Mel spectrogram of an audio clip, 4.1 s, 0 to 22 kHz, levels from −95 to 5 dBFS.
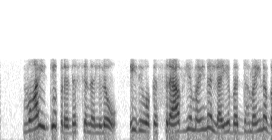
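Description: Throughout, the speech carries GSM full-rate codec damage: a buzzy, gravelly roughness from coarse pulse-driven excitation, which fits 13 kbps coding. A spectrogram shows nothing above 3.8 kHz and energy confined to a 300 Hz to 3.4 kHz telephone band.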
